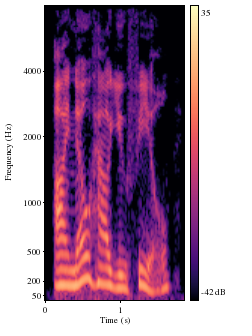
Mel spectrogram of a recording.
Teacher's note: Notice the emphasis on “feel.” The speaker wants to show empathy and understanding.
